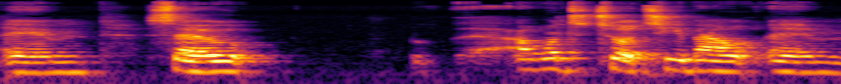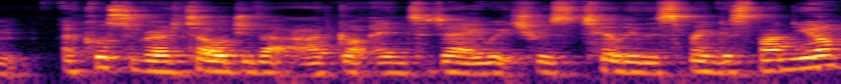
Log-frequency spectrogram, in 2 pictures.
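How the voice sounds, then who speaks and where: A dark, mellow tone with fairly even intonation comes through with audible room echo. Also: woman. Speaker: dog groomer. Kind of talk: casual chat. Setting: home grooming salon. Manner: hesitant, lots of ums.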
